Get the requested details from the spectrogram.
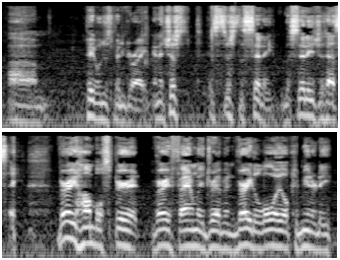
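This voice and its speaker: With an American accent, a man talks at a fairly quick pace while the room echo is audible. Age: 50s. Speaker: college football coach. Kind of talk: casual interview.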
